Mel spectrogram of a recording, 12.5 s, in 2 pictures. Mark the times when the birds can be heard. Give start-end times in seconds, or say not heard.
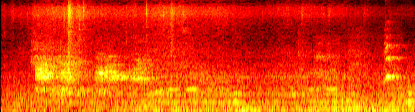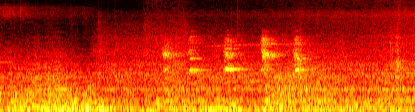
not heard.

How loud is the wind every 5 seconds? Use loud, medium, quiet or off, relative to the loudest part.
medium, loud, loud.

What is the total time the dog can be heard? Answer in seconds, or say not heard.
5 s.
